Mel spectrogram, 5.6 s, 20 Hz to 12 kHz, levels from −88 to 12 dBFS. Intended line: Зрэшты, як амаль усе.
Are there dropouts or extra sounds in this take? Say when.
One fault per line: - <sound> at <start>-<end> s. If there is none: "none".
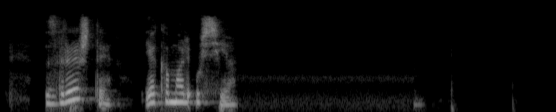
none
